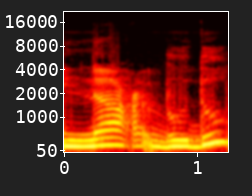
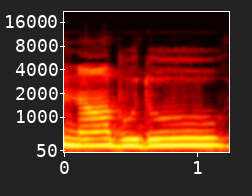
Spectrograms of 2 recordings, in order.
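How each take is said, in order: First: نعبدو with بو and دو kept short; short vowels. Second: نعبدو with the بو and دو stretched long; wrong long vowels. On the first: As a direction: keep بو and دو in نعبدو short and crisp. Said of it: "بو، دو، چھوٹے چھوٹے". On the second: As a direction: drag out the vowels of نعبدو as a mistake. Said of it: "لمبا نہیں، بالکل بھی نہیں". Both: Shown as a demonstration.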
